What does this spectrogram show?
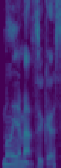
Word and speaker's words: Melina Matsoukas: Was Also, Melina Matsoukas. Is that how you say her name? Melina Matsoukas. Matsoukas Yeah.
